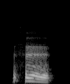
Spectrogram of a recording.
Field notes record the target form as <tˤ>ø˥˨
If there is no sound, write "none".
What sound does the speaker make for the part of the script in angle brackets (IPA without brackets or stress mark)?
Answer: θ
